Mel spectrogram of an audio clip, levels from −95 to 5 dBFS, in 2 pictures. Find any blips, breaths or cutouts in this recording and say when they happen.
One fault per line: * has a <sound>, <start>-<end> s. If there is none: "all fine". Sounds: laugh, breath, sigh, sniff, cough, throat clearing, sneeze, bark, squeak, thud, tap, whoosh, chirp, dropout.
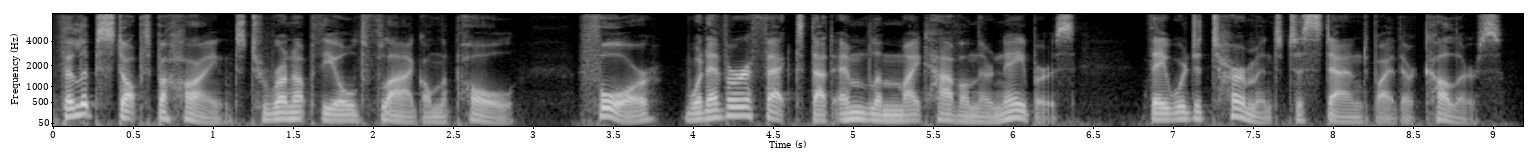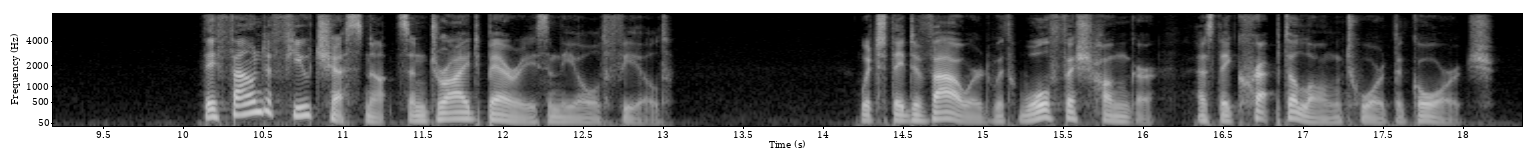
all fine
